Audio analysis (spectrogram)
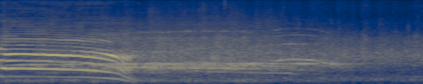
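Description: A voice calls out with a long, falling, drawn-out shout, followed by a festival crowd clapping and cheering steadily in the background for a choir.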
